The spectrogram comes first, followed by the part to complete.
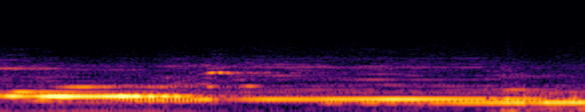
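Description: A live band's amplified instruments holding long, droning notes with no drums, the pitch shifting about halfway through and again near the end.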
